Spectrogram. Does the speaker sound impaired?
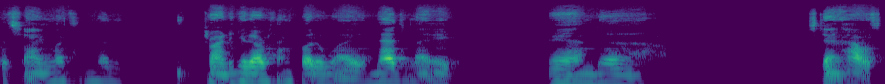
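Yes: speech impediment.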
